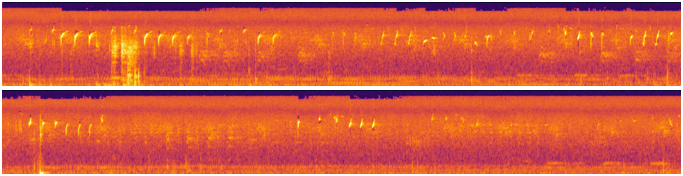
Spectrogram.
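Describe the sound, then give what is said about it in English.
A male bird sings a steady stream of short, high chirping notes that continue throughout, over a constant low hum, with a loud thump early on and a sharp click midway. “A two male in song.”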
